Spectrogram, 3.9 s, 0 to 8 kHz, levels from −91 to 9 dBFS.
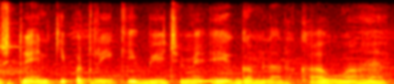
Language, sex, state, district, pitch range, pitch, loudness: Hindi, male, Uttar Pradesh, Lucknow, 105-175 Hz, 160 Hz, -17 LUFS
